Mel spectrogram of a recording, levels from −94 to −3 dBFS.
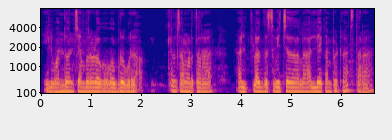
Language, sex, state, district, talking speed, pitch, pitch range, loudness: Kannada, male, Karnataka, Gulbarga, 125 wpm, 155 Hz, 150-165 Hz, -30 LUFS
